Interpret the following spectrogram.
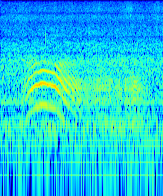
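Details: Angry female rescue kitten meowing loudly while being petted: one drawn-out arched meow rising and then falling over about a second, followed by a fainter, shorter meow, with a steady low hum in the background.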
